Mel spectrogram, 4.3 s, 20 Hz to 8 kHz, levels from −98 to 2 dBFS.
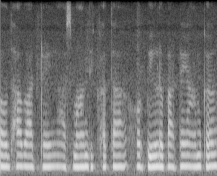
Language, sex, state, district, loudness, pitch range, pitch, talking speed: Bhojpuri, female, Uttar Pradesh, Ghazipur, -16 LUFS, 180-190 Hz, 185 Hz, 125 wpm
